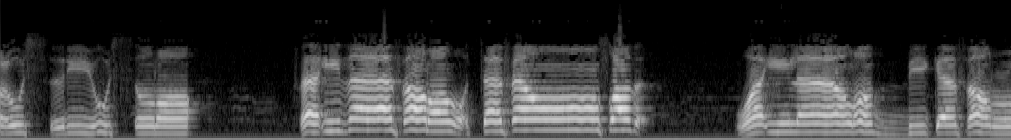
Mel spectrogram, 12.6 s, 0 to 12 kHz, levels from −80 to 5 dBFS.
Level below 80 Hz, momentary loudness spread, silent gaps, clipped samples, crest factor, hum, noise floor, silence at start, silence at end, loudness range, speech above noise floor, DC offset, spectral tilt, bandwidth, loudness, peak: -64 dBFS; 16 LU; none; under 0.1%; 16 dB; none; -56 dBFS; 0 s; 0 s; 7 LU; 42 dB; 2%; -7 dB/octave; 4.7 kHz; -15 LUFS; 0 dBFS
